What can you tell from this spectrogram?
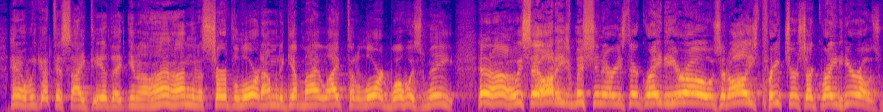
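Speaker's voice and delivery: loud, high preacher's cry; preaching at full force. Acted. Preacher mocks hero talk, loud and high. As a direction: shout the point out.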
